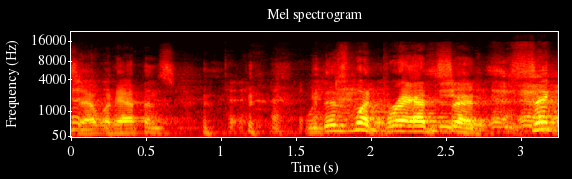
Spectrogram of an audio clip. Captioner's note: laughing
